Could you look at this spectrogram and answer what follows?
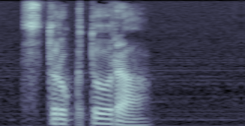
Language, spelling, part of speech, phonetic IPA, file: Polish, struktura, noun, [strukˈtura], Pl-struktura.ogg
